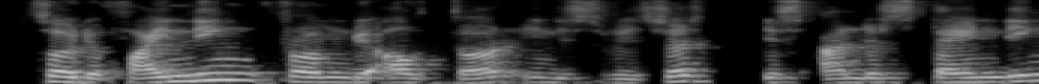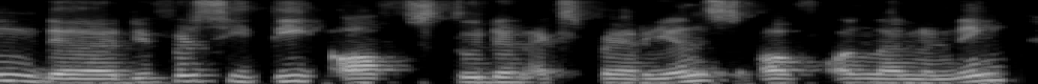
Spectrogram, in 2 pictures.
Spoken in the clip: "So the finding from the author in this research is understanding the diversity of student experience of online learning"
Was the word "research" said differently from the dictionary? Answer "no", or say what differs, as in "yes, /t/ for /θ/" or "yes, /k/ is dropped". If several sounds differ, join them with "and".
no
